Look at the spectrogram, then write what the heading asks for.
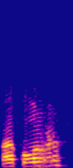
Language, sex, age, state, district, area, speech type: Goan Konkani, male, 18-30, Goa, Murmgao, urban, conversation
